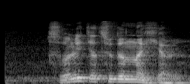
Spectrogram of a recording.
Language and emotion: Russian, angry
